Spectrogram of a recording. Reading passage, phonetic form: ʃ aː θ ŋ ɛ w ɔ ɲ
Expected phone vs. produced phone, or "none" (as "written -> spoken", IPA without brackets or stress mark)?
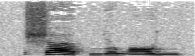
ŋ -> ɲ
